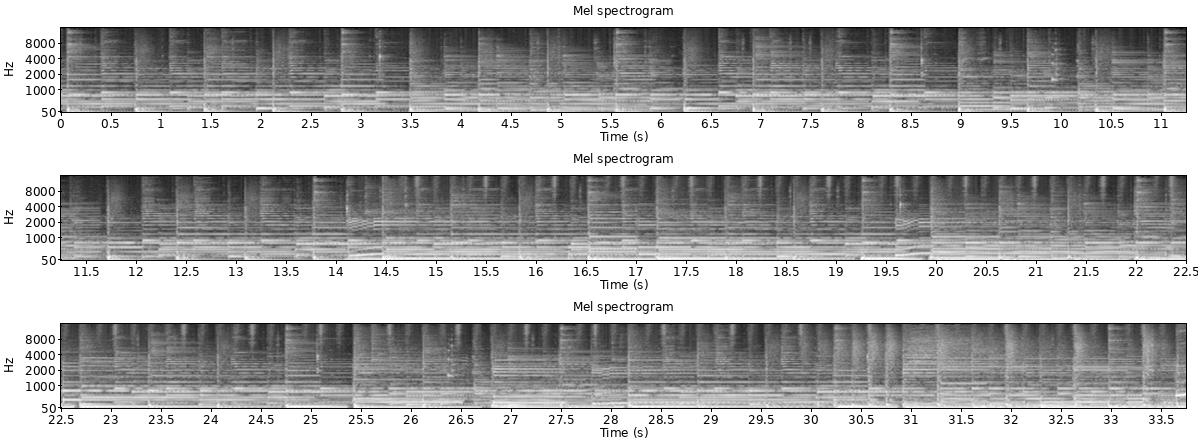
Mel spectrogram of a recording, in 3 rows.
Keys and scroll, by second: 4.4 s, 10.0 m, 18.1 Escape.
